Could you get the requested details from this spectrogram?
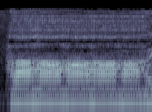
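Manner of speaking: low, monotone mock chuckle; steady, deep-pitched ha-ha-ha; Brother Hagin. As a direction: imitate a private laugh kept under the covers. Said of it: "he was just laughing real quietly".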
